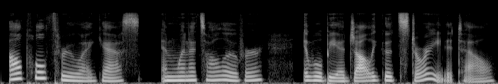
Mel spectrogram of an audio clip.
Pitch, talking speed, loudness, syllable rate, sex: 185 Hz, 230 wpm, -20 LUFS, 5.2 syllables/s, female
